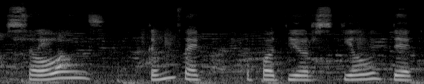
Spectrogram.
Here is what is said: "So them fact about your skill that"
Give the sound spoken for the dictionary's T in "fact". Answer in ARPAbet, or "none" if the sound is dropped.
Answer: none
